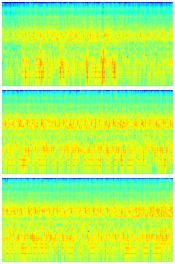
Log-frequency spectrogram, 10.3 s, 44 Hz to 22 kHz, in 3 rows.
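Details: Ford Ranger 3.0 diesel, cold engine at idle: sharp irregular knock over the diesel clatter early on, then settling into a steady run; mechanics and injection pump specialist could not find the cause.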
